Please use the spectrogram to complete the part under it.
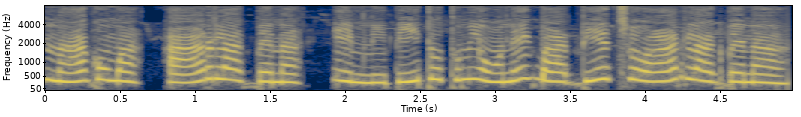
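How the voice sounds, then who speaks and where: A woman's voice: very high-pitched, fairly quick. A woman voicing an earnest, obedient schoolboy in a cartoon, a sweet and protective older brother with a childlike manner. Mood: polite. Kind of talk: Bengali cartoon voice acting.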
